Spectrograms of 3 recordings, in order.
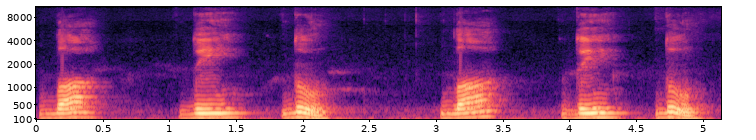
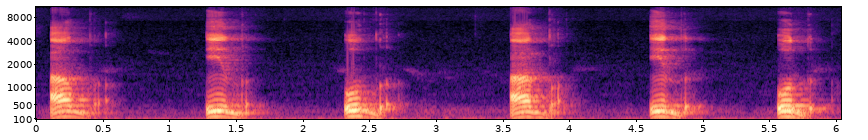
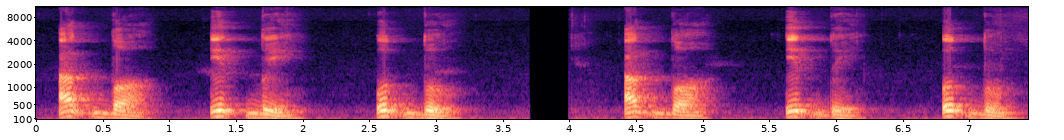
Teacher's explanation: tepi lidah kanan atau kiri bertemu dengan gigi geraham atas dan akhirnya nanti lidah kita akan memanjang sedikit. Itulah istitalah.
